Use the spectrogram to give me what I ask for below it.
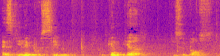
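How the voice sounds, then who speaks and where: The speaker is a middle-aged man with a high voice, lively intonation and a darkish tone, talking a little slowly. As a philosophy workshop leader for children, he puts Socratic questions to a school class that are playful, probing and teasing. The audio is roomy and distant, with faint background noise.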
